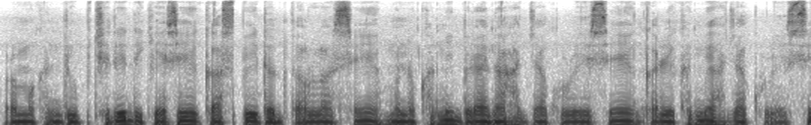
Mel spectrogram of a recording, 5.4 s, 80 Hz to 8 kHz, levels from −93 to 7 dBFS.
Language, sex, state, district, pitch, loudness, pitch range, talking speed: Nagamese, male, Nagaland, Kohima, 80 Hz, -16 LUFS, 80-90 Hz, 245 wpm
